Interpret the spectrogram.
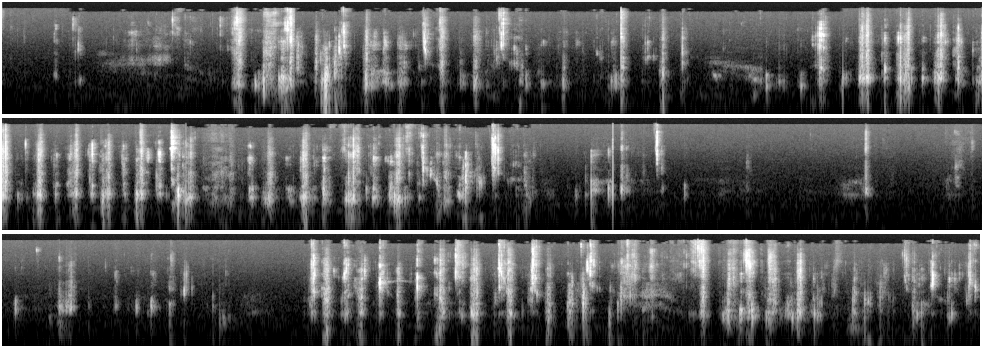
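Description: A person chewing a lettuce wrap of spicy stir-fried pork intestines (gopchang) with glass noodles: crisp crunches and wet, chewy mouth sounds in three spells with short pauses between.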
